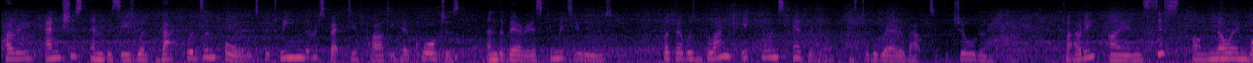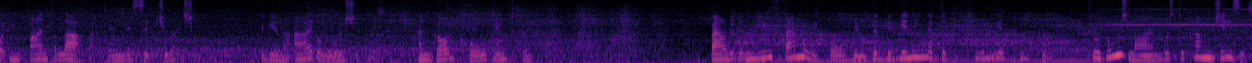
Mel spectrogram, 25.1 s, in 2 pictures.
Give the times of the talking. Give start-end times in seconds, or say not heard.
0.0-9.9, 10.6-17.9, 19.5-25.0.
